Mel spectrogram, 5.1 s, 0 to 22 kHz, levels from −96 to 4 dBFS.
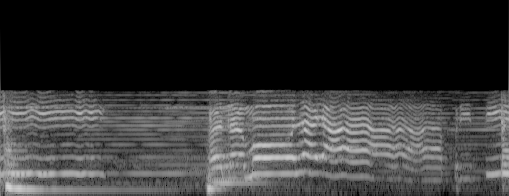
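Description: No faults are present; the audio carries the band limit and coding texture of a narrowband call path, with nothing above 4 kHz, consistent with a G.711 A-law link at 64 kbps.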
